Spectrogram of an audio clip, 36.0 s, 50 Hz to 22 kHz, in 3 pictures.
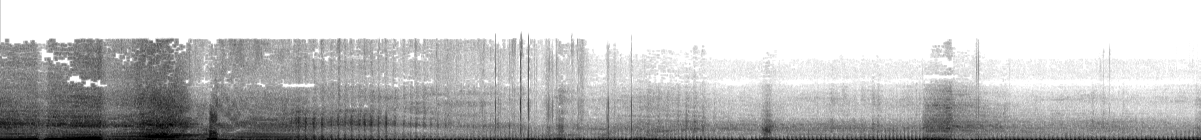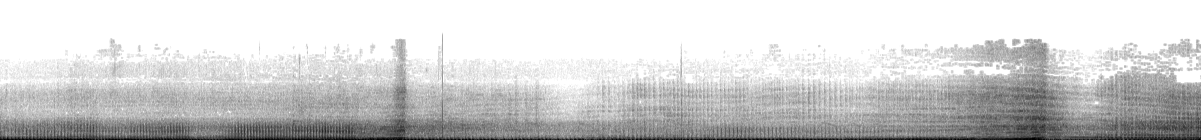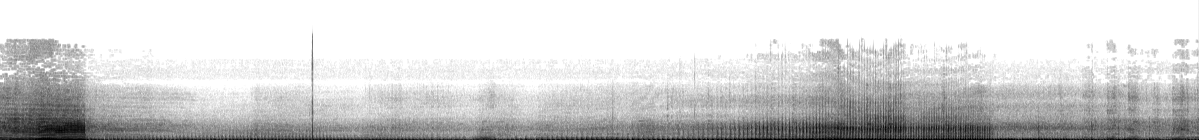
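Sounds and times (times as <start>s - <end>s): dirt bike engine revving: 0.0s - 10.0s, 19.2s - 25.8s, 29.9s - 36.0s
quad engine running: 0.0s - 36.0s.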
